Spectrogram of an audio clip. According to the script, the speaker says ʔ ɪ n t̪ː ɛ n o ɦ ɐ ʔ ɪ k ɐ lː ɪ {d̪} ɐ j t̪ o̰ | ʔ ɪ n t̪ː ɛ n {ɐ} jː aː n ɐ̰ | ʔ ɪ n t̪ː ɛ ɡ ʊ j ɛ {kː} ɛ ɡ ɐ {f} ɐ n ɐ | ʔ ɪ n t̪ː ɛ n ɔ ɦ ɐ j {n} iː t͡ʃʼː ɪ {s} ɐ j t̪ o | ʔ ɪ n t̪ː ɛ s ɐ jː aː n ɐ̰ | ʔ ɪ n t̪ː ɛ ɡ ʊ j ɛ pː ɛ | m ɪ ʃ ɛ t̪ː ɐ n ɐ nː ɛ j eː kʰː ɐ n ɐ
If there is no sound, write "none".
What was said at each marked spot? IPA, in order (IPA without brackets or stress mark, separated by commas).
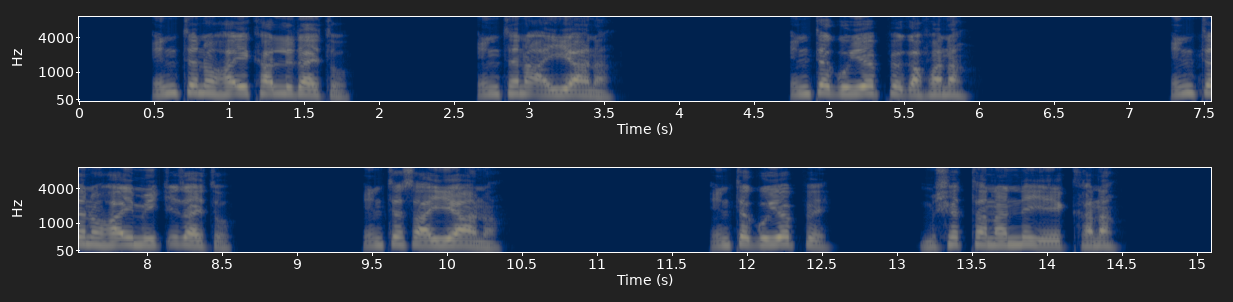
d̪, ɐː, pː, f, m, z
